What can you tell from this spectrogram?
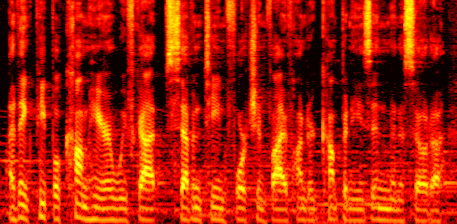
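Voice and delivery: ordinary delivery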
